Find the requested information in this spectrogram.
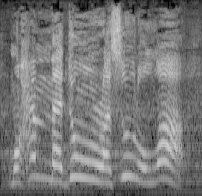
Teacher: So his name is actually assimilated into the word itself. The noon of his Muhammadun becomes the part of the Ra. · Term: idgham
